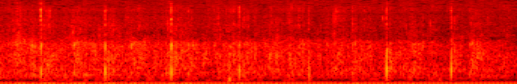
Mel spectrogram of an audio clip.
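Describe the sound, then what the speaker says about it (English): Scattered applause at a college athletics hall of fame ceremony honors the Director of Athletics, fairly light clapping over a steady low hum, with distinct individual claps standing out now and then. "give a round of applause for Jim, who does such a great job as our Director of Athletics"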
